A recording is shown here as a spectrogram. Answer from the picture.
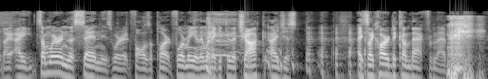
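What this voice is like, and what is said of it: New Jersey accent. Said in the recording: “my horrible New Jersey accent”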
